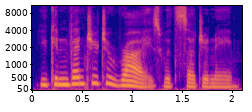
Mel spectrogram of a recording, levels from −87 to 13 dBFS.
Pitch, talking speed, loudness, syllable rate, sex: 190 Hz, 255 wpm, -17 LUFS, 5.5 syllables/s, female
